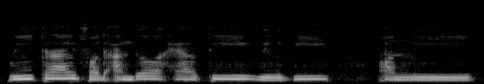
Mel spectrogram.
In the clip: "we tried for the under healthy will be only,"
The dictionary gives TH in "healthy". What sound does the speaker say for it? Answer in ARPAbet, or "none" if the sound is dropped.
T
